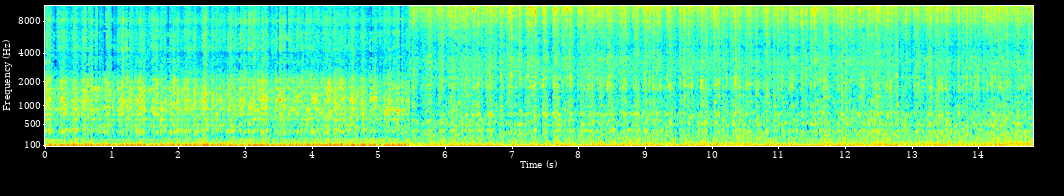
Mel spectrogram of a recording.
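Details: Freshly built 388 small-block Chevy V8 (replacing a troubled 406, reusing its heads and intake) for a crew-cab Chevelle, fire-up; deep, even rumble at steady idle with no knocks or misfires, running well.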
